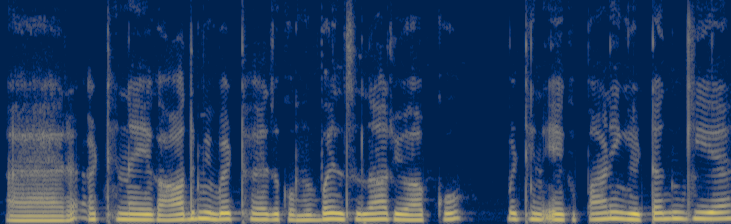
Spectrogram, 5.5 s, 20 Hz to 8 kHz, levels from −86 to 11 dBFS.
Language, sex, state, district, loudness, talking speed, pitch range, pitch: Rajasthani, female, Rajasthan, Nagaur, -15 LUFS, 195 wpm, 190-210 Hz, 200 Hz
